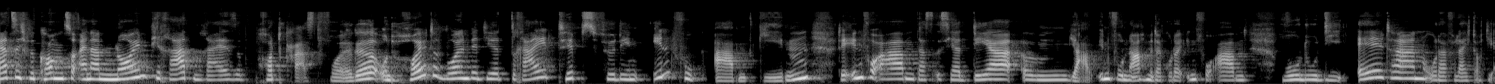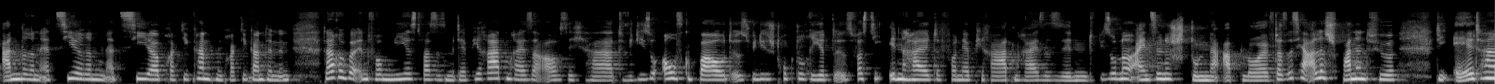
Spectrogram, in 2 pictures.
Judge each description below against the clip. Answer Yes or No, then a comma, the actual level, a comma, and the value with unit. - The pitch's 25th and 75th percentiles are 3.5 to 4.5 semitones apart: Yes, average, 3.8 semitones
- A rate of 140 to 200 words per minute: Yes, average, 170 wpm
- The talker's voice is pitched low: No, high, 225 Hz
